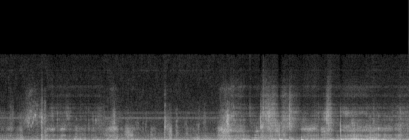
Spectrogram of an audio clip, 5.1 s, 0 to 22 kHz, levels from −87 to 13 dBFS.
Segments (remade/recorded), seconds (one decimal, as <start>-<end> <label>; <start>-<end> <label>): 0.0-0.6 recorded; 0.6-1.3 remade; 1.3-2.9 recorded; 2.9-5.1 remade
